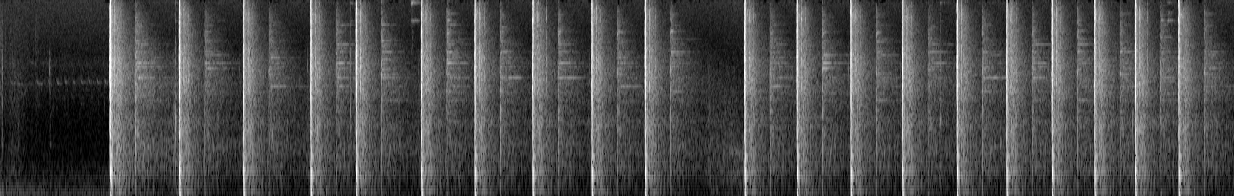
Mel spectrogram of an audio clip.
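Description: Robinson Armament XCR-L rifle fired in steady semi-automatic strings, about twenty sharp shots less than a second apart with a brief pause midway, each shot followed by a short echo.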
